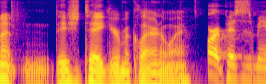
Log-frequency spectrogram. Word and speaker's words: McLaren: they should take your McLaren away or it pisses me off because he says the name wrong like eight times in a row it's not McLaren it's McLaren Okay so okay we're moving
